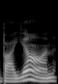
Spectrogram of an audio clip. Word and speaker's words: Bayan: Then we have the BAAN platform, pronounced Bayan, which will seriously enhance our data capabilities.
